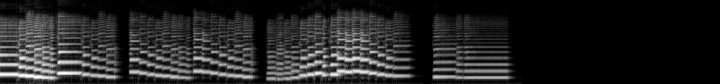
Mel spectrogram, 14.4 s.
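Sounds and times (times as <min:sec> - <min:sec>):
tenor saxophone: 0:00.0 - 0:10.3.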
